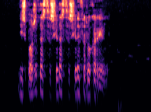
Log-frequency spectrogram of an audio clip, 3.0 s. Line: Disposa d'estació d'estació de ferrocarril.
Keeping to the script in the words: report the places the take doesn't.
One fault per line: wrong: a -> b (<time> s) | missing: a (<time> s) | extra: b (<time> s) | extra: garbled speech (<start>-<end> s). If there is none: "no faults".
no faults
